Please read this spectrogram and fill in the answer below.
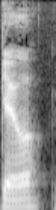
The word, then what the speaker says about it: gade: G-A-D-E. Does that mean street in Danish? – Yes, yes, definitely. – But the weird way they pronounce Gade, to me, they'd say Hamletsgade. So it sounded like Gil. Instead of Gade or Gade or Gade, they'd say Gil. So G-A-D-E.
